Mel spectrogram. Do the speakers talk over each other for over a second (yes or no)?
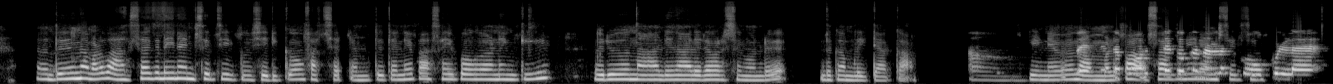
yes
